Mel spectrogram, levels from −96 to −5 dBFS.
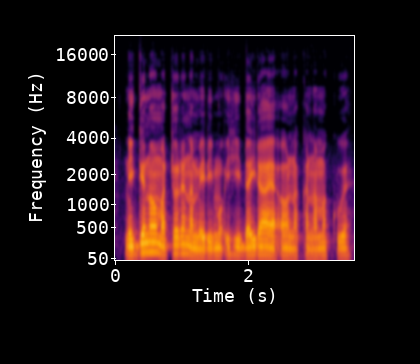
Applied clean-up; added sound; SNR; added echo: none; none; none; none.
